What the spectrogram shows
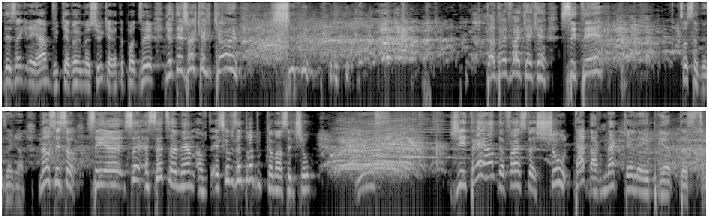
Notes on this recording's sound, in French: Enregistré devant le public de Québec au ComédieHa!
